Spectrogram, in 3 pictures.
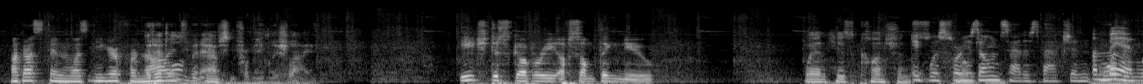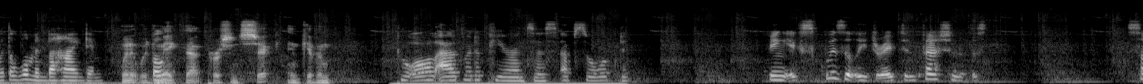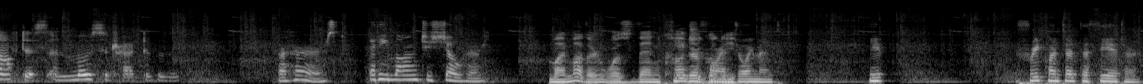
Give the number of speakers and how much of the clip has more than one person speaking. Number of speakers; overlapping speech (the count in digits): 9, about 11%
